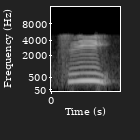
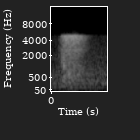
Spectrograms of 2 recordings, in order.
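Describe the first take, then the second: First: The final vowel is held strongly. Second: The final vowel is clipped and weak. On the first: The speaker calls it wrong. "이 모음을 강하게 남기지 마시고" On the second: The speaker calls it right. "치 하는 식의 느낌으로 발음을 하시면 일본어의 치 발음이 됩니다"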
